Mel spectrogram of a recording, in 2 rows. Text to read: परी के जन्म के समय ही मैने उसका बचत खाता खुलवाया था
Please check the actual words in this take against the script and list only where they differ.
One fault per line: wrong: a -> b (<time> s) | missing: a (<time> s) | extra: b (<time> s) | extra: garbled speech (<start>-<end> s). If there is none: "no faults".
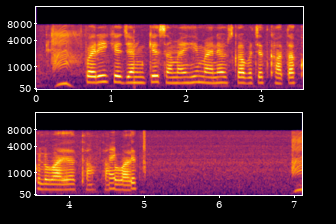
extra: garbled speech (4.4-4.9 s)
